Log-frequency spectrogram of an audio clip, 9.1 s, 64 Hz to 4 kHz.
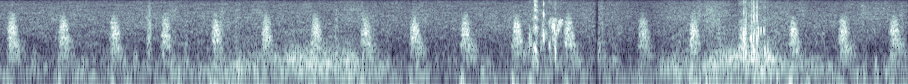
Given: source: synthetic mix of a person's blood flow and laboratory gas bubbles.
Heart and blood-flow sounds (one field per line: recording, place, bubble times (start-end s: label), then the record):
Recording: Doppler ultrasound of blood flow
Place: subclavian vein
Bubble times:
5.29-5.65 s: bubbles
7.39-7.72 s: bubbles
From the record:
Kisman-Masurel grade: 213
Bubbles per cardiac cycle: several, 3 to 8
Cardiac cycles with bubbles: 1 to 10%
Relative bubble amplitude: loud (0.450 to 0.775)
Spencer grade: 1 (occasional bubble signal discernible with the cardiac motion signal, with majority of cardiac periods free of bubbles)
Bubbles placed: anywhere in the cardiac cycle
